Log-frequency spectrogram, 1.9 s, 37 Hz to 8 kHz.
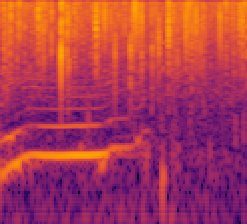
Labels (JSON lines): {"label": "biophony", "recorder": "SoundTrap 300"}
